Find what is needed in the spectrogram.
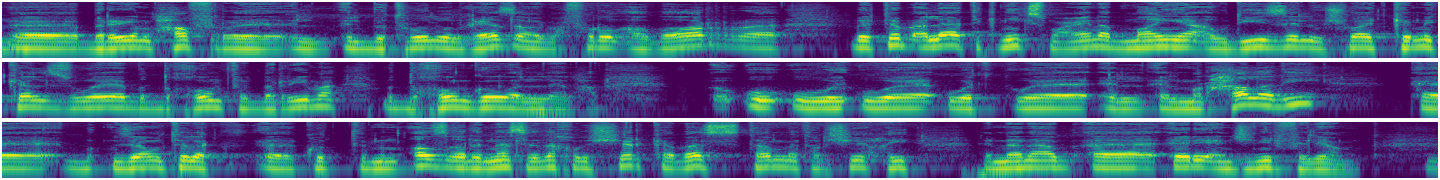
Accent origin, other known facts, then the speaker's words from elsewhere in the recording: Kuwait; moved away as an adult; now in Egypt; انا مولود في الكويت كطالب وقعدت لحد ثانويه عامه, جيت مصر بقى المحطه الثانيه طالب في الجامعه كليه هندسه جامعه القاهره قسم عماره.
